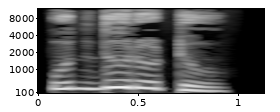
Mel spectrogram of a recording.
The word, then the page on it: ಉದ್ದುರುಟು: udduruṭu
